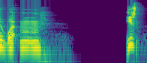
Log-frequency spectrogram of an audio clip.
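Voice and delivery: ordinary delivery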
